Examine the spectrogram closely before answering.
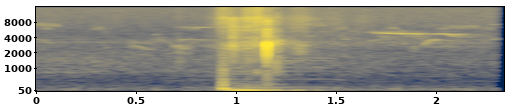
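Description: A body thuds onto grass.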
